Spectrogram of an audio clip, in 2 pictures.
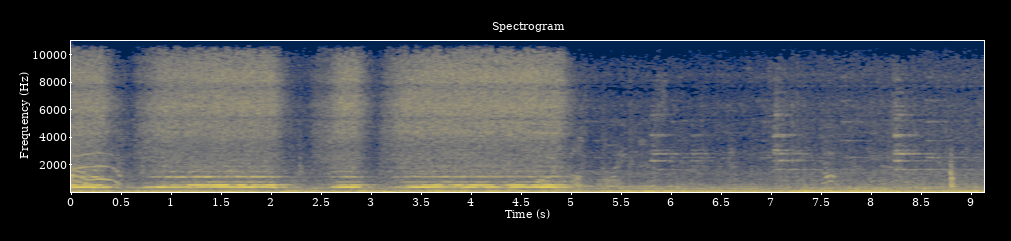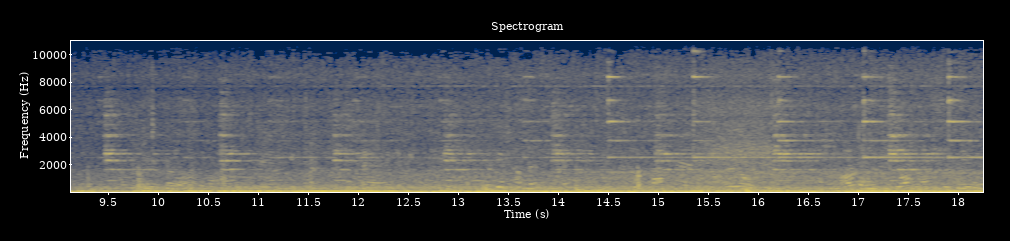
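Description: Disneyland Railroad steam locomotive, C.K. Holiday or Ernest S. Marsh, sounds a loud multi-tone steam whistle in two blasts, then a long rushing hiss of steam with chuffing and rolling noise underneath.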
